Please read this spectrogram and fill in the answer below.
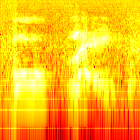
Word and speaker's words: boule: go to the boulevard known as bouley pronounced boo lay the group is here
